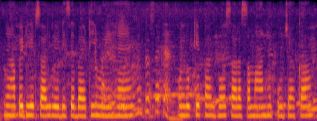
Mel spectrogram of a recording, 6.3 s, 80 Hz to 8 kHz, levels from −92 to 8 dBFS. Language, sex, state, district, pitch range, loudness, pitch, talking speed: Hindi, female, Bihar, Gopalganj, 215-230 Hz, -16 LUFS, 220 Hz, 170 wpm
